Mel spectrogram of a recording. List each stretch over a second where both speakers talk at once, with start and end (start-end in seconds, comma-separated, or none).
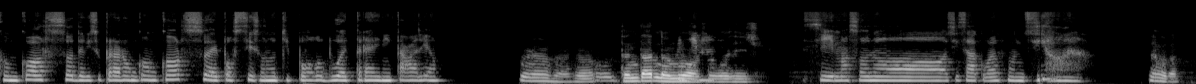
none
